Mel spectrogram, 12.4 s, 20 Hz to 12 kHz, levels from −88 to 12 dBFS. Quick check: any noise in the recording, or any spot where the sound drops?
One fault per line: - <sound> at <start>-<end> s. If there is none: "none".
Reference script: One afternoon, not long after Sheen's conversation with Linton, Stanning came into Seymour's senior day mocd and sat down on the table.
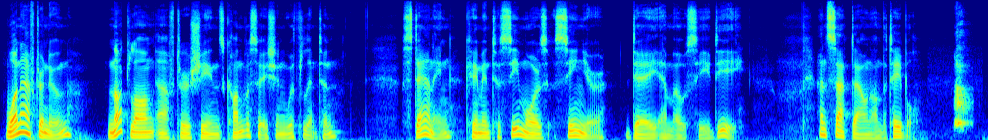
- bark at 11.9-12.2 s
